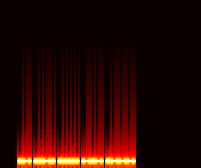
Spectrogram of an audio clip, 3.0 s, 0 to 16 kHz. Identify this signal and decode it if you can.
Morse code, heard as a keyed tone, about 40 wpm, 700 Hz. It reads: AF5KJ
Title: USA Call Signs - 5 Characters - 3x Character Spacing - 40wpm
